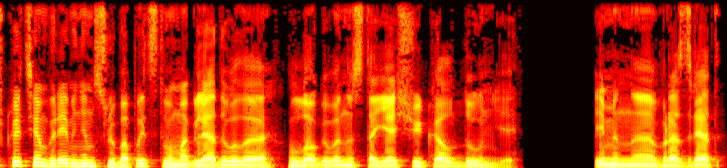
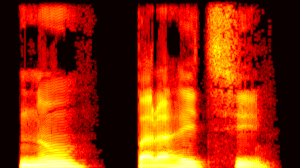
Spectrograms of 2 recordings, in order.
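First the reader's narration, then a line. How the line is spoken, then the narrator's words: Grave, sepulchral old voice. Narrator (Russian): произнесла баба Циля с могильным голосом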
